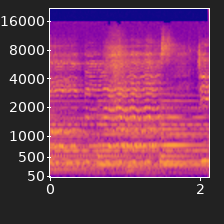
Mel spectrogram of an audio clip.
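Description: A woman singing a Christian song solo, holding sustained notes while she accompanies herself with chords on a grand piano.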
